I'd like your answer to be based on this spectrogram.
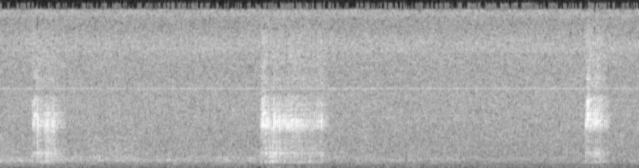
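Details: A sleeper makes three noisy, rasping snores about four seconds apart over steady room hiss: loud snoring during sleep.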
